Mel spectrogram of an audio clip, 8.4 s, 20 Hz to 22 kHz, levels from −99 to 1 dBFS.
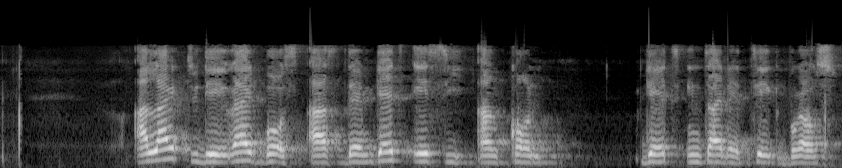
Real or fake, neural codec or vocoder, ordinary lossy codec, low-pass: fake; codec, 16 kHz, 8 kbps, FunCodec, trained on LibriTTS, 25 frames a second; AAC, 48 kbps; 7.2 kHz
